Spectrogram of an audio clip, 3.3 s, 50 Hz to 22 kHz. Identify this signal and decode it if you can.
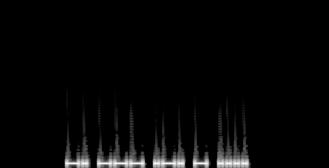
Morse code, heard as a keyed tone, about 32 wpm, 700 Hz. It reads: NORTH
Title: Sentences from Top 400 Words - New Word Drill - 30wpm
